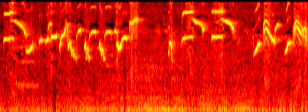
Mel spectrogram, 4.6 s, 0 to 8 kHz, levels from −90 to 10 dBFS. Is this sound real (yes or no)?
yes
